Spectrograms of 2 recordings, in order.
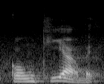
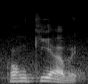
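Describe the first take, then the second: Both takes have the same delivery.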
